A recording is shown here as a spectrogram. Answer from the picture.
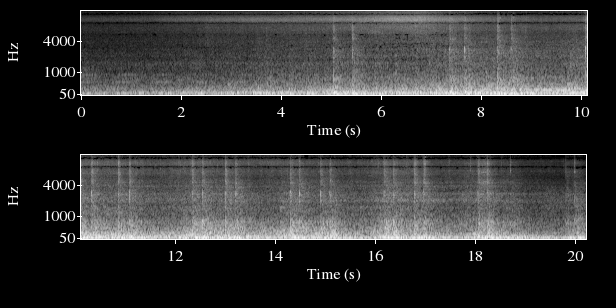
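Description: Electric commuter train running past close by. A low rumble grows louder over the first few seconds, then wheels click irregularly over rail joints as the cars go by.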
